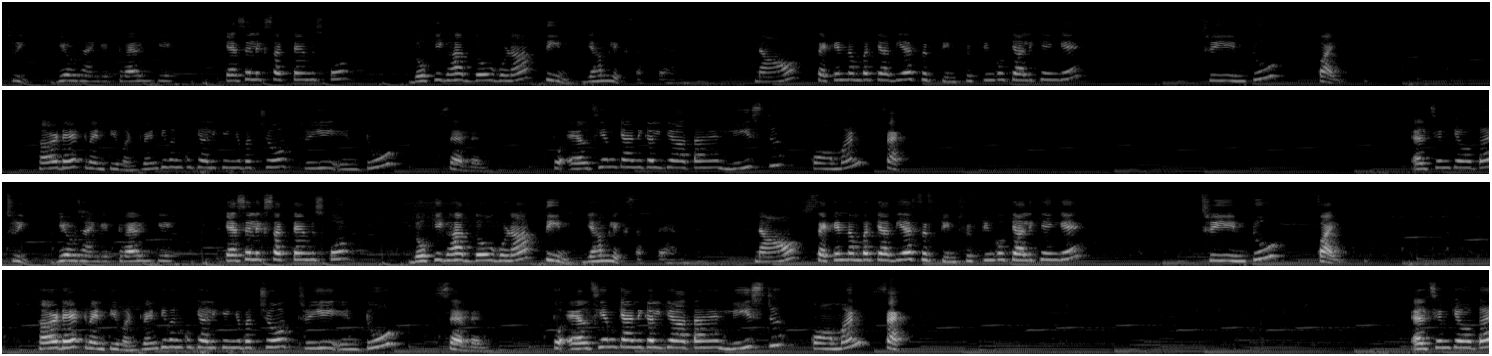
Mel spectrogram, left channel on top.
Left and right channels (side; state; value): left; quieter; 11.2 dB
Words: 3, ये हो जाएंगे 12 के। कैसे लिख सकते हैं हम इसको? 2 की घात 2 गुणा 3, ये हम लिख सकते हैं। नाउ सेकेंड नंबर क्या दिया है? 15। 15 को क्या लिखेंगे? 3 इंटू 5। थर्ड है 21। 21 को क्या लिखेंगे बच्चों? 3 इंटू 7। तो एलसीएम क्या निकल के आता है? Least common factor. एलसीएम क्या होता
